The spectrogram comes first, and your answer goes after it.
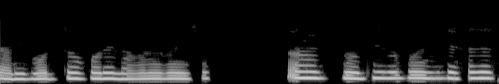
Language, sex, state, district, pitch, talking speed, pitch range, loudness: Bengali, female, West Bengal, Malda, 275 Hz, 130 wpm, 265-285 Hz, -18 LUFS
